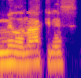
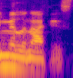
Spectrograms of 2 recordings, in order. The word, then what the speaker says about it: Milonakis: that it was dope but it's like andy milanokinis i'm not something my name wrong andy milinakis there you go yeah i remember when andy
